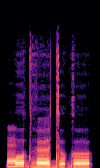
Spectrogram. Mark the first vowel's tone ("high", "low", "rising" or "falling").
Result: high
